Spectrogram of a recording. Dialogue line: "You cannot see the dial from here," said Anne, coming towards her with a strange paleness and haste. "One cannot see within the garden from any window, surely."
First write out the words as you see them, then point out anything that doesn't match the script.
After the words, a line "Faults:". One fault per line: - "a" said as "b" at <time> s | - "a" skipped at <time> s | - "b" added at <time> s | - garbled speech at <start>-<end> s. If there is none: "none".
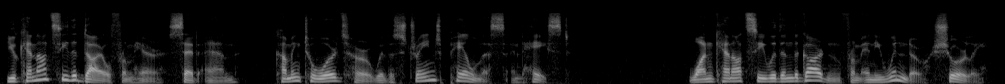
"You cannot see the dial from here," said Anne, coming towards her with a strange paleness and haste. "One cannot see within the garden from any window, surely."
Faults:
none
